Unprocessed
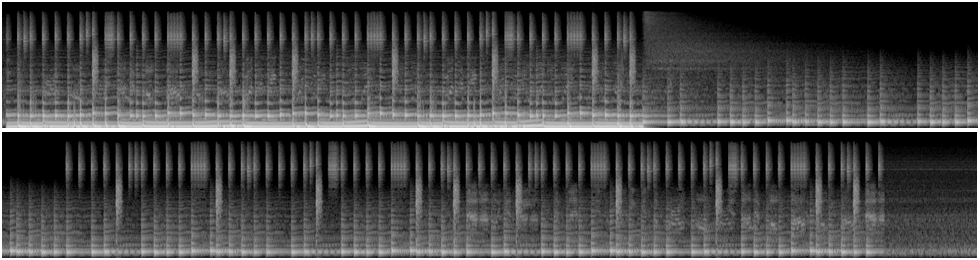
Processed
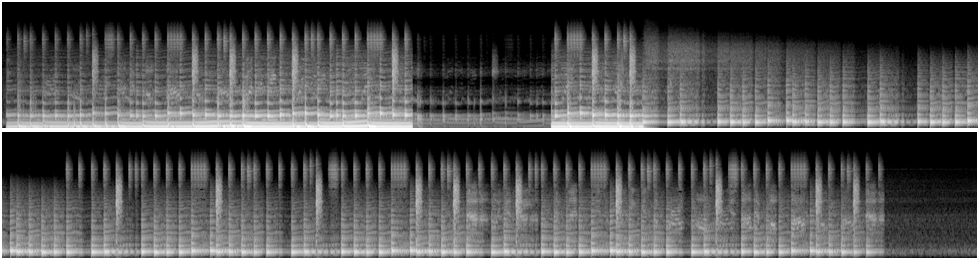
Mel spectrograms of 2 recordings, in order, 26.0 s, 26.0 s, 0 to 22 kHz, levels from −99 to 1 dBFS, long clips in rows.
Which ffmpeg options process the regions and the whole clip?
-filter_complex "[0:a]asettb=1/sr,asplit=3[a][b][c];[a]atrim=end=5.474[d];[b]atrim=start=5.47:end=7.33,asetpts=PTS-STARTPTS,afade=t=in:d=0.004:c=qsin,afade=t=out:st=1.856:d=0.004:c=qsin,asplit=3[e][f][g];[e]bandpass=f=300:t=q:w=8,volume=0dB[h];[f]bandpass=f=870:t=q:w=8,volume=-6dB[i];[g]bandpass=f=2.24k:t=q:w=8,volume=-9dB[j];[h][i][j]amix=inputs=3:normalize=0,lowshelf=f=120:g=-10.5[k];[c]atrim=start=7.326[l];[d][k]acrossfade=d=0.004:c1=hsin:c2=qsin[m];[m][l]acrossfade=d=0.004:c1=qsin:c2=hsin,agate=range=-11dB:threshold=-40dB:ratio=16:detection=peak,lowpass=f=5.2k:w=0.5412,lowpass=f=5.2k:w=1.3066,dynaudnorm=f=430:g=11:m=10dB,volume=4dB"

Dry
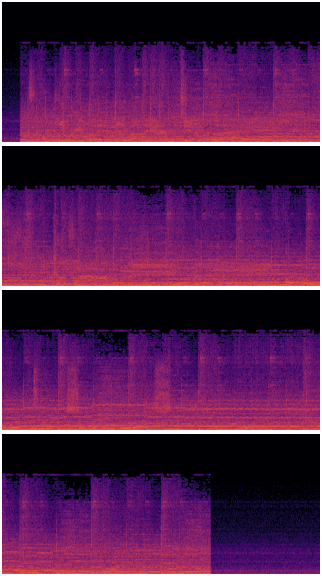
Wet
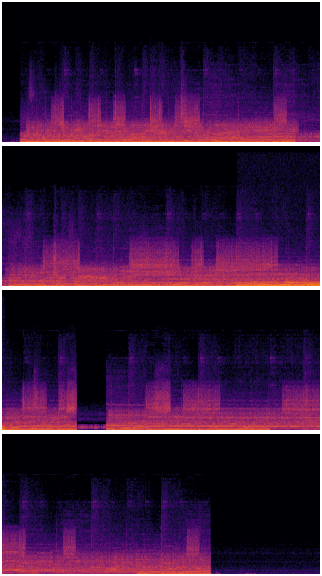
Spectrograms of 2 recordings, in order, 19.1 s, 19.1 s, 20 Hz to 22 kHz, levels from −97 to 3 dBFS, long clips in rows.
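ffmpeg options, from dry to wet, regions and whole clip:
-filter_complex "[0:a]asettb=1/sr,asplit=3[a][b][c];[a]atrim=end=4.404[d];[b]atrim=start=4.4:end=4.88,asetpts=PTS-STARTPTS,afade=t=in:d=0.004:c=qsin,afade=t=out:st=0.476:d=0.004:c=qsin,highpass=f=640:p=1,aeval=exprs='(tanh(44.7*val(0)+0.65)-tanh(0.65))/44.7':c=same[e];[c]atrim=start=4.876[f];[d][e]acrossfade=d=0.004:c1=hsin:c2=qsin[g];[g][f]acrossfade=d=0.004:c1=qsin:c2=hsin,asettb=1/sr,asplit=3[h][i][j];[h]atrim=end=8.304[k];[i]atrim=start=8.3:end=9.59,asetpts=PTS-STARTPTS,afade=t=in:d=0.004:c=qsin,afade=t=out:st=1.286:d=0.004:c=qsin,equalizer=f=200:t=o:w=2.8:g=9.5,bandreject=f=2.3k:w=5.9,acrusher=bits=7:mix=0:aa=0.5[l];[j]atrim=start=9.586[m];[k][l]acrossfade=d=0.004:c1=hsin:c2=qsin[n];[n][m]acrossfade=d=0.004:c1=qsin:c2=hsin,asettb=1/sr,asplit=3[o][p][q];[o]atrim=end=10.664[r];[p]atrim=start=10.66:end=11.11,asetpts=PTS-STARTPTS,afade=t=in:d=0.004:c=qsin,afade=t=out:st=0.446:d=0.004:c=qsin,aeval=exprs='abs(val(0))':c=same,asplit=3[s][t][u];[s]bandpass=f=530:t=q:w=8,volume=0dB[v];[t]bandpass=f=1.84k:t=q:w=8,volume=-6dB[w];[u]bandpass=f=2.48k:t=q:w=8,volume=-9dB[x];[v][w][x]amix=inputs=3:normalize=0,asplit=2[y][z];[z]adelay=16,volume=-6.5dB[aa];[y][aa]amix=inputs=2:normalize=0,atrim=end_sample=19845[ab];[q]atrim=start=11.106[ac];[r][ab]acrossfade=d=0.004:c1=hsin:c2=qsin[ad];[ad][ac]acrossfade=d=0.004:c1=qsin:c2=hsin,asettb=1/sr,asplit=3[ae][af][ag];[ae]atrim=end=13.564[ah];[af]atrim=start=13.56:end=16.34,asetpts=PTS-STARTPTS,afade=t=in:d=0.004:c=qsin,afade=t=out:st=2.776:d=0.004:c=qsin,highpass=450,asplit=2[ai][aj];[aj]adelay=14,volume=-13.5dB[ak];[ai][ak]amix=inputs=2:normalize=0,atrim=end_sample=122598[al];[ag]atrim=start=16.336[am];[ah][al]acrossfade=d=0.004:c1=hsin:c2=qsin[an];[an][am]acrossfade=d=0.004:c1=qsin:c2=hsin,bandreject=f=540:w=13,afwtdn=0.00708"

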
